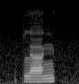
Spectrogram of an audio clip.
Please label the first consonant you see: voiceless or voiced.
voiceless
